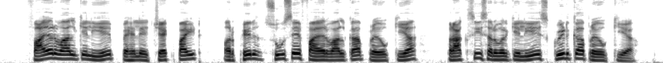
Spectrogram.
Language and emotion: Hindi, neutral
